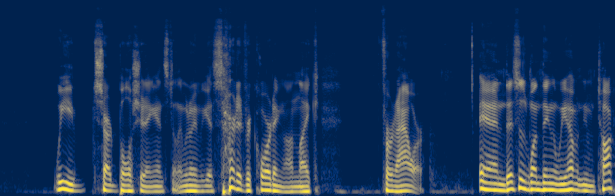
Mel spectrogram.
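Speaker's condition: No condition

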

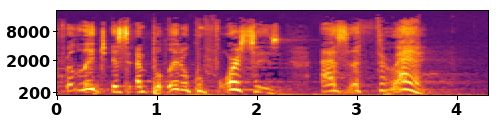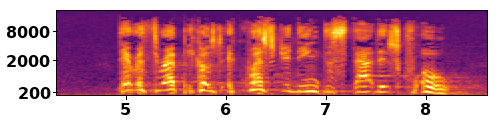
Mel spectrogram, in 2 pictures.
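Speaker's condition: Vocal dysphonia; still able to speak

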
